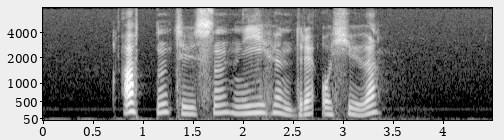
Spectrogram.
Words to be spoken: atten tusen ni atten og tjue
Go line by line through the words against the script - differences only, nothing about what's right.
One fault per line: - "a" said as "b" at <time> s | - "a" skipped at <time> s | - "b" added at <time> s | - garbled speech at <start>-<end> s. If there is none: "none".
- "atten" said as "hundre" at 2.3 s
